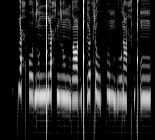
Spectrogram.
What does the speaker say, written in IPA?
p i˦ ħ ʔ o˨ d ũ˨ ŋ͡ǃ i˨˦ ħ n z ũ˨ ŋ ɡ ɑ˨ ǃʼ y˦ ħ ɾ u˨ p ɯ˦ m b u˨ ɾ ɑ̃˨ ħ ǃʼ ũ˦

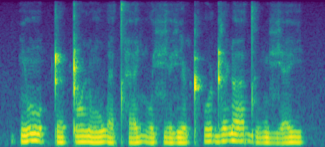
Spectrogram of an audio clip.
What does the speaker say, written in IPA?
pʲ ũ˧˥˧ | ʈ ɨ˨ ɭ ʈ ɔ̃˧˥˧ ɳ ũ˩˥ w ɛ˨ t̪ʰ ɛ˩˥ ʎ u˨ fʲ ɨ˨ vʲ ũ˨ ʈʰ u˧˥˧ ɖ ɨ˦˥ ɳ ɜ˦˥ d̪ ɨ˧˥˧ m vʲ ɛ˧˥˧ j

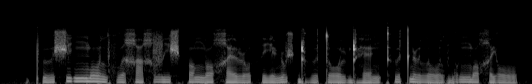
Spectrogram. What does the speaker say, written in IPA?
pʼ ɯ ʃ i ŋ͡m o l xʷ i χ a χ v i ʃ θ ɔ ŋ ɽ o χ ɛ ɭ o θ i ɳ u ʃ ɖʱ ɯ t o l ɖʱ ɛ ŋ kʰ ɯ t ɳ ɯ l o l ɡʷ e ŋ͡m o χ j o

